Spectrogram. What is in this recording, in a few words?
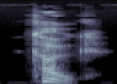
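"coke", Australian English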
